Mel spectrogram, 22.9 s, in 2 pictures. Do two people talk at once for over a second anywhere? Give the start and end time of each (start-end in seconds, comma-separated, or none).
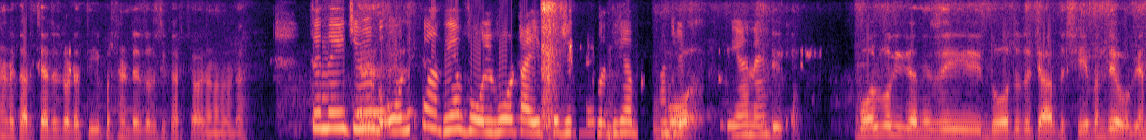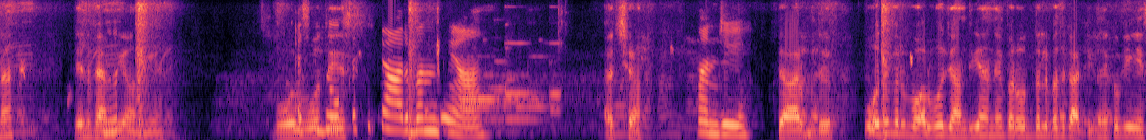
none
